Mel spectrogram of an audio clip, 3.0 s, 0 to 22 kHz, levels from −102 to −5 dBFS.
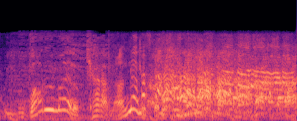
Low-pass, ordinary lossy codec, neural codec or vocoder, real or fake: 7.2 kHz; Opus, 24 kbps; none; real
